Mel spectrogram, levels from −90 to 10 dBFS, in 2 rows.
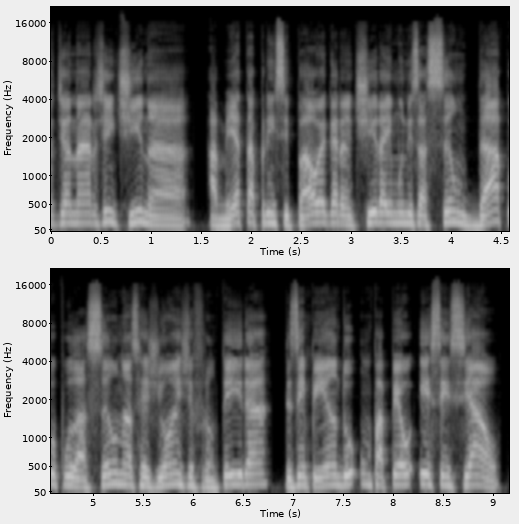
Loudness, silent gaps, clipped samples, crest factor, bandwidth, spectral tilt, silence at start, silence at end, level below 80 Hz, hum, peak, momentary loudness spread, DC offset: -19 LUFS; none; under 0.1%; 14 dB; 17 kHz; -4 dB/octave; 0 s; 0.1 s; -60 dBFS; none; -6 dBFS; 3 LU; 0.2%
